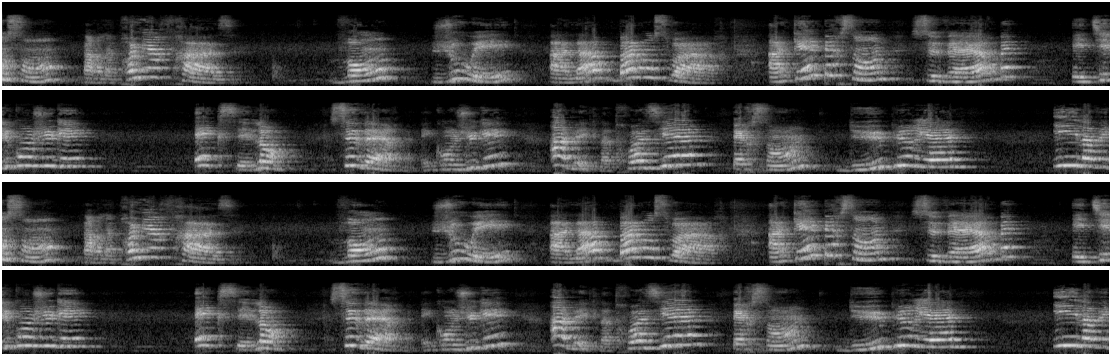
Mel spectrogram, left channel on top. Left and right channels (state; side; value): normal; both; correlation 0.75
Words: par la première phrase. Vont jouer à la balançoire. À quelle personne ce verbe est-il conjugué? Excellent. Ce verbe est conjugué avec la troisième personne du pluriel. Il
